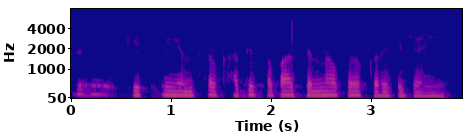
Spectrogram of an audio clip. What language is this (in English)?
Bhojpuri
